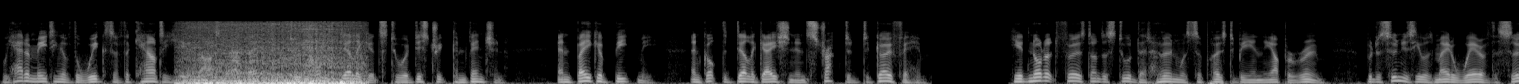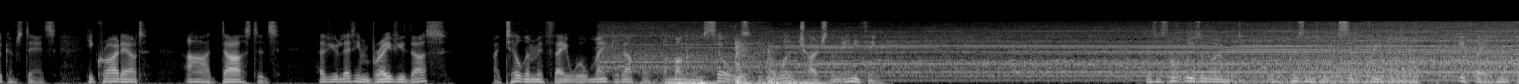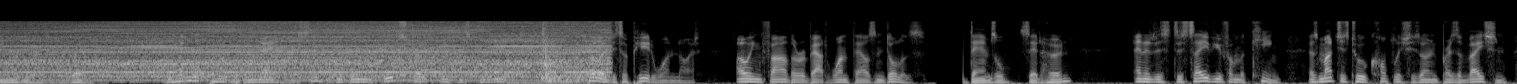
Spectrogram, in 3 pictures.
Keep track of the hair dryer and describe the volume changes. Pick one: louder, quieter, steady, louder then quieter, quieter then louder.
louder.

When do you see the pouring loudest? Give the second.
29 s.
